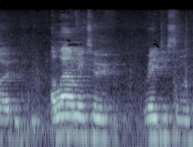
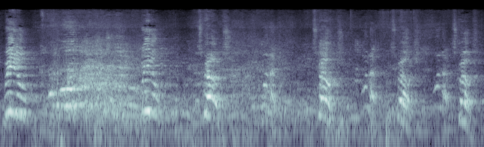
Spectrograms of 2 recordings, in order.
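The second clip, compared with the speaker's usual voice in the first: high, shouted onomatopoeia words; sound poetry; 12 semitones higher, 6 dB louder, much slower than usual. Acted. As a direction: shout each sound word, high and punchy. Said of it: "creating an onomatopoeia".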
